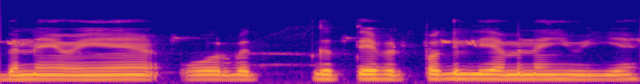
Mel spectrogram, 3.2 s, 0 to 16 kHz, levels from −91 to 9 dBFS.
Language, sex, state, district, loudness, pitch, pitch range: Hindi, male, Rajasthan, Bikaner, -15 LUFS, 155 Hz, 150-160 Hz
